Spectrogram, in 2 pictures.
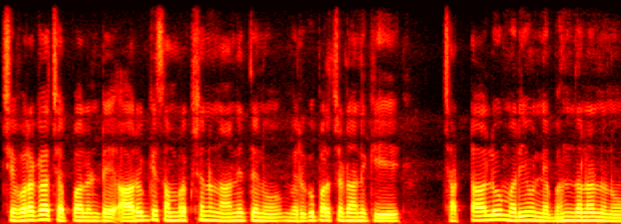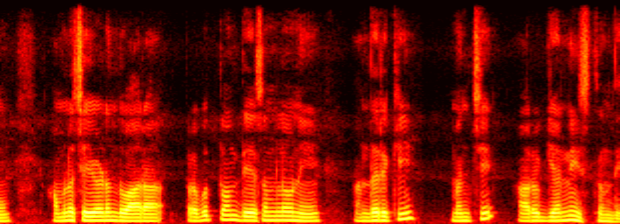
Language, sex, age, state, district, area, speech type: Telugu, male, 18-30, Andhra Pradesh, Kakinada, rural, spontaneous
